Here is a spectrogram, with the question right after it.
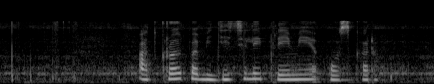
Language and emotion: Russian, neutral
